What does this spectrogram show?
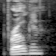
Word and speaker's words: Brogan: Hi, Did I pronounce that correctly? Brogan?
